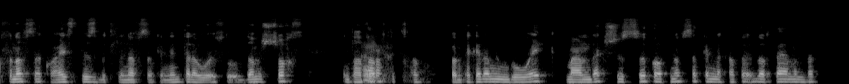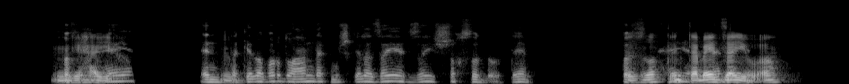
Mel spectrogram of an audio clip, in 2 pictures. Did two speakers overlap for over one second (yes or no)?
yes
